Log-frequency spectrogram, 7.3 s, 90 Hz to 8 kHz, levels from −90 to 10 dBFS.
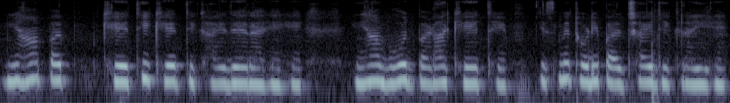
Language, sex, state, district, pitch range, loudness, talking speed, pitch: Hindi, female, Bihar, East Champaran, 210-235 Hz, -31 LUFS, 215 wpm, 220 Hz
